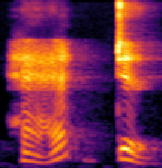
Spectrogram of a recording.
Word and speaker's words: head: तो देखिए उर्दू में है ड, और इंग्लिश में H और A से बनने वाली आवाज है और दूसरी आवाज डी की, ड। हैड। यहाँ पर ई की कोई आवाज नहीं है।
